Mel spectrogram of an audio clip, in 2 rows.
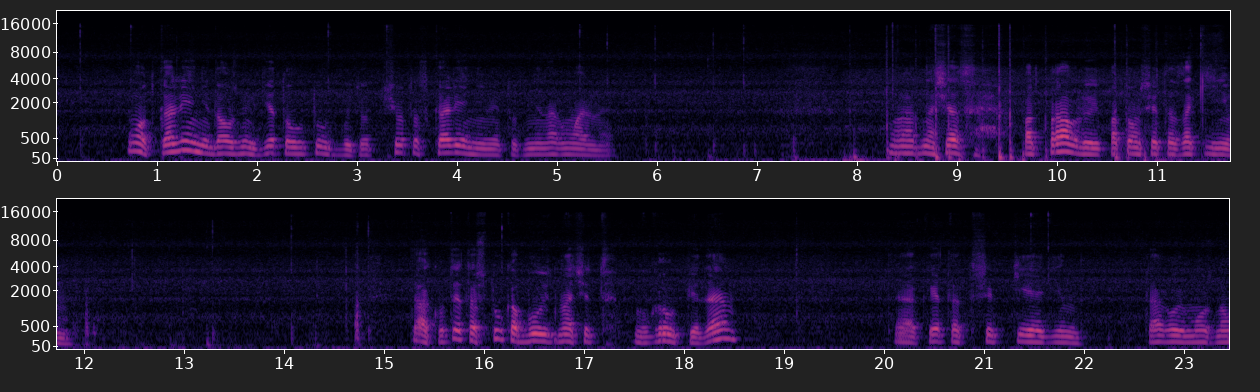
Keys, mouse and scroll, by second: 0.9-2.8 drag, 3.5-5.4 drag, 5.5 middle click, 6.6 middle click, 8.4 ctrl+z, 9.0 ctrl+z, 10.8 ctrl+z, 13.3 middle click, 14.9-16.1 middle drag, 21.5 click.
